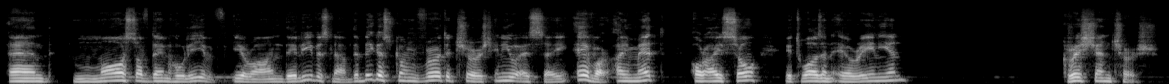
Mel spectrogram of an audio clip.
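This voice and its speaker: Heated Arabic-speaking man, soft and mellow. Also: on the high side. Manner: halting, searching for words, many fillers; heated, blunt opinions. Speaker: commentator. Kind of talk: casual monologue.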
